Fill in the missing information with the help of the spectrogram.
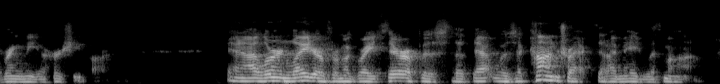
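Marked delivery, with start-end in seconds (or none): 0.0-1.0 words pushed out between sobs, through tears. Retelling a childhood plea to mother at the car window: retelling words said through tears. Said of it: "through my tears".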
